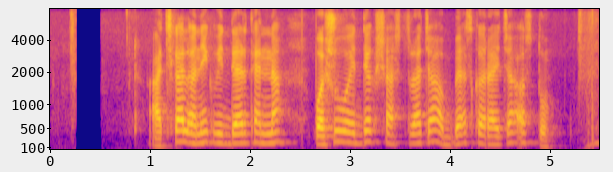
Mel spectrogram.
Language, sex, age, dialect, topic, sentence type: Marathi, male, 18-24, Varhadi, agriculture, statement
